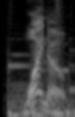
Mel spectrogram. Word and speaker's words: Wineaux: Wino, that's spelled Wineaux, is the latest rage for wine lovers and the vino curious around the valley.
